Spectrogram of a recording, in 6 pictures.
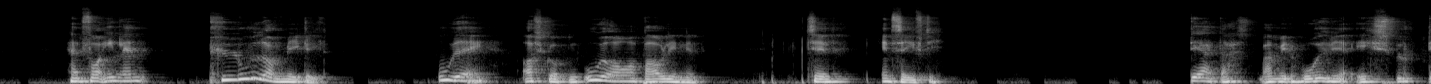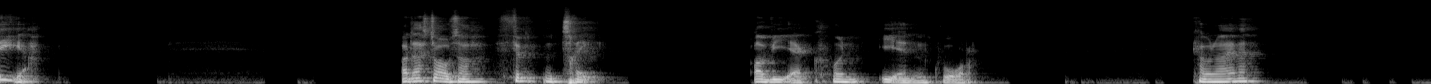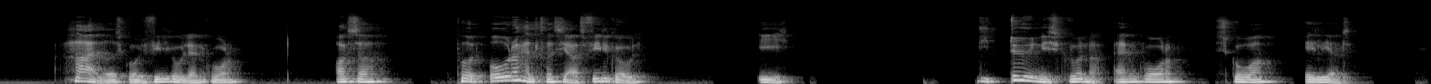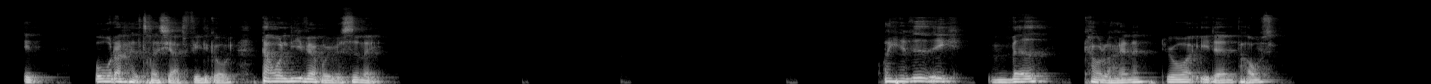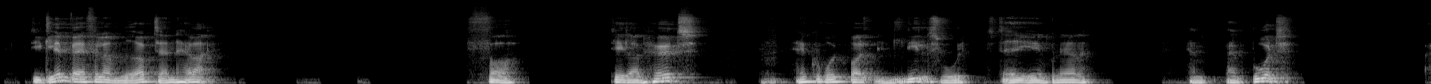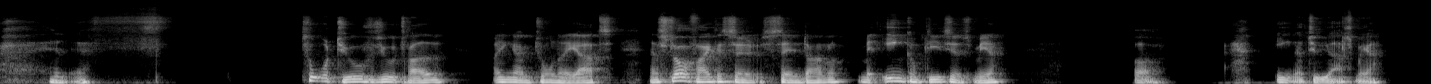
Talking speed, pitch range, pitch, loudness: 95 wpm, 90-125 Hz, 110 Hz, -19 LUFS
